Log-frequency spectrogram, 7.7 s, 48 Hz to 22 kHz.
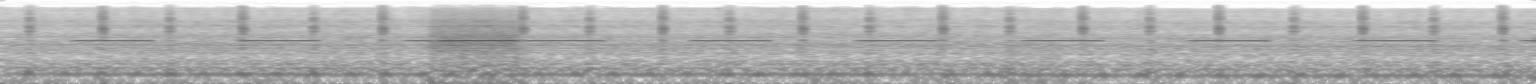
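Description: A K100 truck reversing toward a trailer bay in the video game American Truck Simulator, with evenly spaced reversing beeps repeating about every 0.6 seconds over a steady engine drone.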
